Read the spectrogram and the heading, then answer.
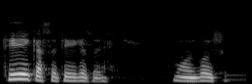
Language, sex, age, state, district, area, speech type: Assamese, female, 60+, Assam, Charaideo, urban, spontaneous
